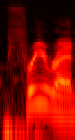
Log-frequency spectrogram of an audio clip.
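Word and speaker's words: Frieren: Ren that's it free Ren thank you uh free Ren is how you pronounce it free Aaron # free Aon from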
